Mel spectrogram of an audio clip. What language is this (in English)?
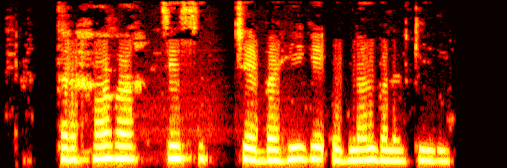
Pashto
